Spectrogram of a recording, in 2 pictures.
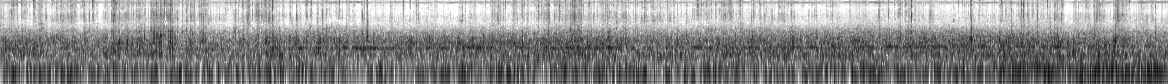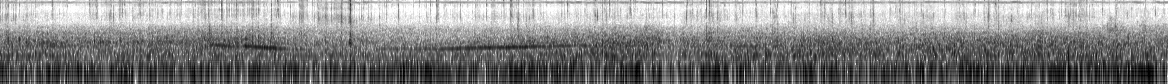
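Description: Floatwheel ADV electric one-wheel board rolling over rough asphalt: a steady low rumble from the fat tyre, with the hub motor's thin whine holding one pitch, dipping and climbing back a little past the middle as the speed changes.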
